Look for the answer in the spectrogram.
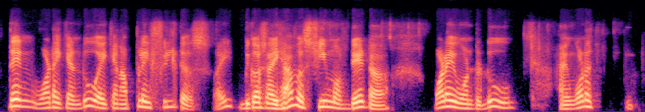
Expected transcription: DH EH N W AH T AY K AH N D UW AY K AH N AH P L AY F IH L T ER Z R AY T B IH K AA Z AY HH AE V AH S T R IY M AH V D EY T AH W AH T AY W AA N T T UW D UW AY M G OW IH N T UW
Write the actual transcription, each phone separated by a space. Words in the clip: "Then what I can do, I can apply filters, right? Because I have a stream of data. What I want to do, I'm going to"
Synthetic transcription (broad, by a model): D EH N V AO T AY K AH N D UW AY K AH N AH P L AY F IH L T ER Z R AY T B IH K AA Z AY HH AE V AH S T IY M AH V D EY T AH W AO T AY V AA N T T UW D UW AY M G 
